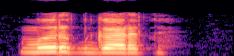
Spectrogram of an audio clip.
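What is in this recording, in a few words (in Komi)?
"мырдгӧрд", Komi, female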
